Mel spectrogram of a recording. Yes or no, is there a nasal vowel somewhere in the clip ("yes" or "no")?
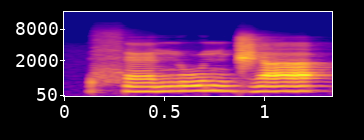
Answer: yes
